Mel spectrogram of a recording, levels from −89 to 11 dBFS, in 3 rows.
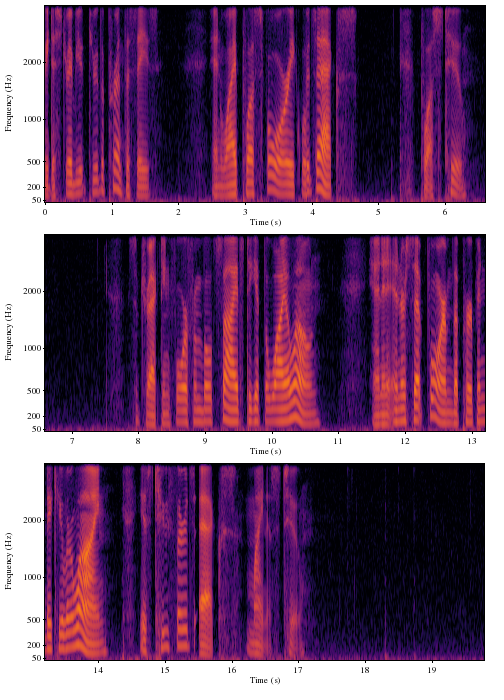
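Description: At 3.92 to 3.94 s the audio makes a skip ahead: about 0.7 s of sound is simply gone, with no fill, and the material on either side is butted together. The ear hears an abrupt jump forward with no pause. On a waveform the envelope changes shape instantly at the join, and a spectrogram shows a hard vertical seam where the patterns before and after fail to line up, all under the flat ceiling at 4 kHz left by the G.711 call codec.

Right after, the jitter buffer speed-up begins, from 4.08 to 5.57 s at 116% speed and again from 5.98 to 7.10 s at 107%. The receiver, holding more audio than it wanted, trimmed out short pitch-period-sized slices again and again, about 0.2 s in the first stretch and about 0.1 s in the second. The pitch stays put but the sound feels rushed, most clearly in the first stretch. A spectrogram shows harmonics at unchanged height while events arrive compressed in time. 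A waveform shows full-length cycles with whole ones missing, spliced together without visible gaps.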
